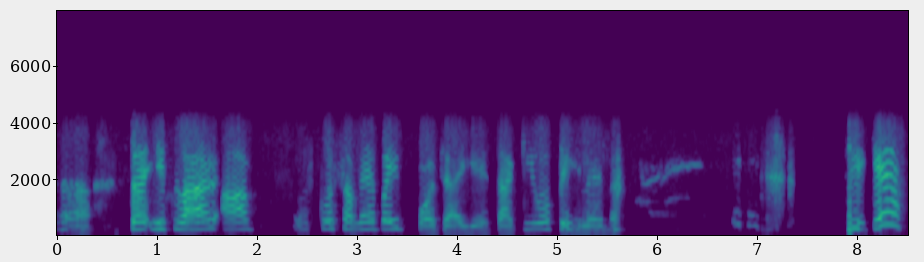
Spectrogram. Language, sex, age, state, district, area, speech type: Hindi, female, 60+, Madhya Pradesh, Gwalior, rural, conversation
